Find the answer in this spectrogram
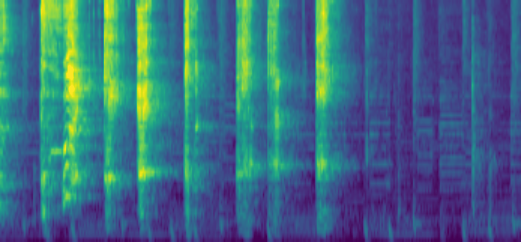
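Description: A person coughing, about eight short coughs in a row over soft background music, stopping about three seconds in.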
